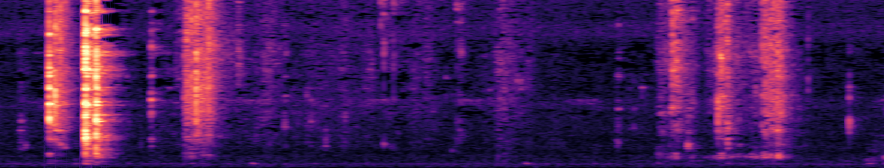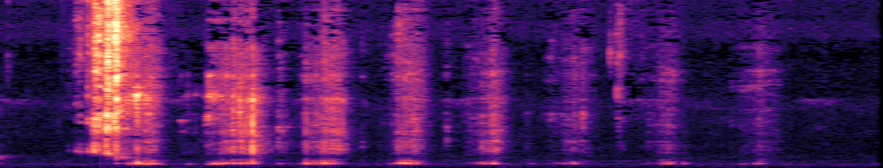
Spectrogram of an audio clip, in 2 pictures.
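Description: Someone biting and chewing a crisp kerupuk (Indonesian cracker). There are a few soft chewing clicks at first. About six and a half seconds in comes a loud crunching bite, then steady crunching chews about twice a second.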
